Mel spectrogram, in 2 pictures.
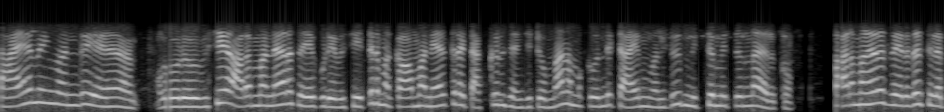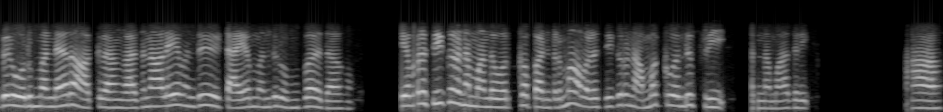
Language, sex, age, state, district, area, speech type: Tamil, female, 18-30, Tamil Nadu, Madurai, urban, conversation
